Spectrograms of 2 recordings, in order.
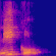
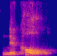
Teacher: stress on the second part, because my name is of French origin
